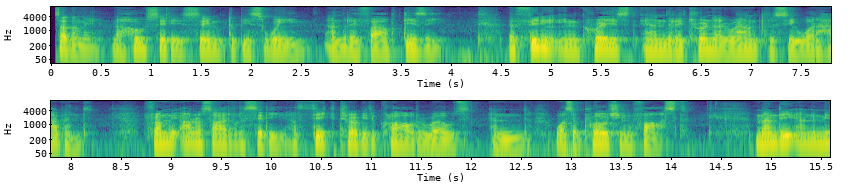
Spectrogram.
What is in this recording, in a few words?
English; wissenschaftliche kurzgeschichten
